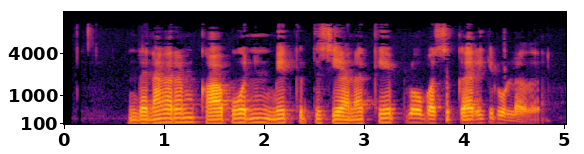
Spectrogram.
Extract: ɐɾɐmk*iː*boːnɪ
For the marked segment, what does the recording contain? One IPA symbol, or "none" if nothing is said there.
aː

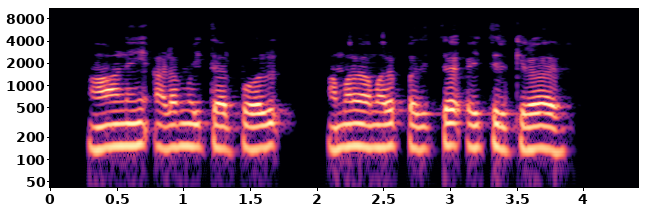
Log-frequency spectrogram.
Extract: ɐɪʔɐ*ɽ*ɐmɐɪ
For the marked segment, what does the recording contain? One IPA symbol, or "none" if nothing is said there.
ɽ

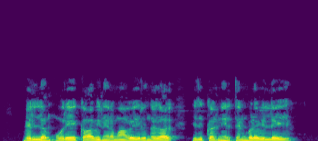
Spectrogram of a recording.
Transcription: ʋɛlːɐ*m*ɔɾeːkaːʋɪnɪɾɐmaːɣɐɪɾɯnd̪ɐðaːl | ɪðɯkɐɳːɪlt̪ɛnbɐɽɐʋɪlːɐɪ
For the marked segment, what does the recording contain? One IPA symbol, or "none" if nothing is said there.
m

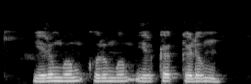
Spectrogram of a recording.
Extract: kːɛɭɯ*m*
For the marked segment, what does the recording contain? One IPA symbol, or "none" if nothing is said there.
m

